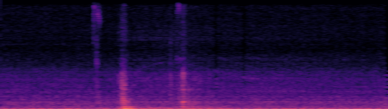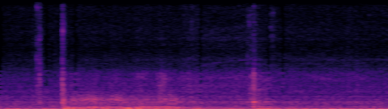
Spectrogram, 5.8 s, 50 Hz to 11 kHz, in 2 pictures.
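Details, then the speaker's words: 1964 Buick Riviera sat 23 years in a field: uneven cranking with brief catches that die as the worn starter's Bendix drive disengages whenever the engine fires; starter too far gone, must be removed. "the starter is just too too bad too too far gone as soon as the engine starts to fire the Bendix disconnects and just won't go"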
